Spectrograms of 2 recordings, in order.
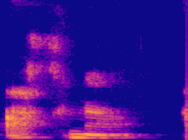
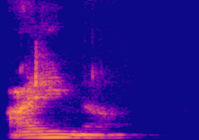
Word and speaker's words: Ajna: En la zona del entrecejo está el chakra Ajna, que también se le conoce como Ajna, Aina, ¿sí? Dependiendo de la tradición lo vamos a pronunciar de una forma u otra. Este chakra en el entrecejo es el encargado de todo el sistema endocrino y del sistema respiratorio superior.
